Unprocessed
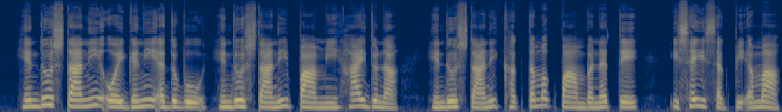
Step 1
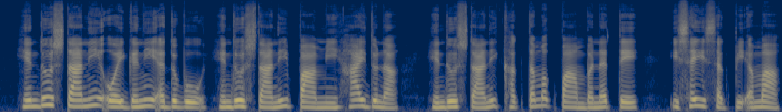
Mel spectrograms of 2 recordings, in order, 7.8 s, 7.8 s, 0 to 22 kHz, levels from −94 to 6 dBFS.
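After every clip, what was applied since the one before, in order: dynamic bell 1.3 kHz, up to -4 dB, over -35 dBFS, Q 1.2; trim -2 dB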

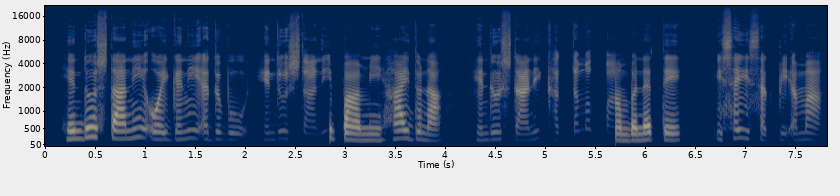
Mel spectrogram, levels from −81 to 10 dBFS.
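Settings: LFO high-pass saw up 0.35 Hz 460–4400 Hz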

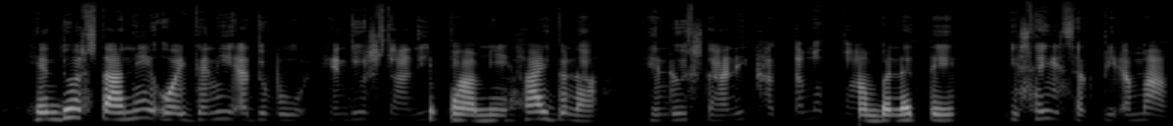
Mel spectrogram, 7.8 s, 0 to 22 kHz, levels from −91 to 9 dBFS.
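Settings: lamp-driven phase shifter 4.6 Hz; trim -6 dB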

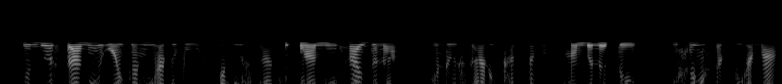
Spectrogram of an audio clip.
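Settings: fade-in on the opening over 0.77 s; frequency inversion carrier 2.9 kHz

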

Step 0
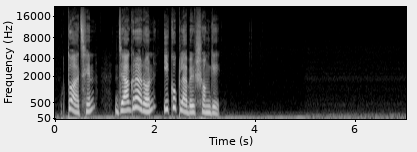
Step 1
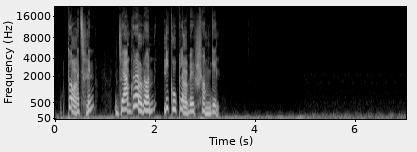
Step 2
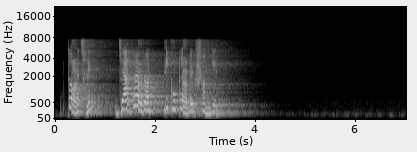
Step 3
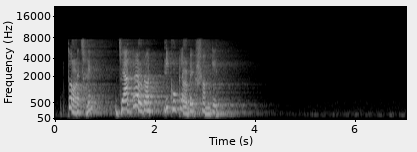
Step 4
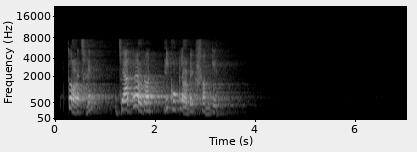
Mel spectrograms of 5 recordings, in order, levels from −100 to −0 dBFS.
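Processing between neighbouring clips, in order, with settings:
vibrato with a chosen wave square 4.5 Hz, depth 250 cents; trim -4.5 dB
Schroeder reverb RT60 1.6 s, combs from 29 ms, DRR 8 dB; FFT band-pass 120–7500 Hz; trim -4 dB
flange 0.59 Hz, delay 5.7 ms, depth 8.4 ms, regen +59%
resonant high-pass 730 Hz, resonance Q 5.5; trim -8.5 dB

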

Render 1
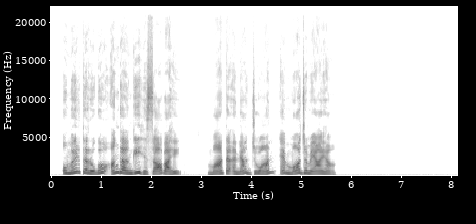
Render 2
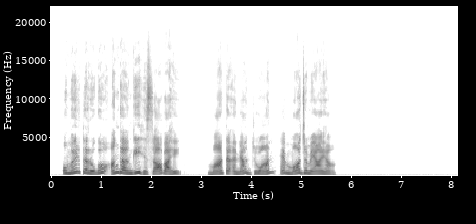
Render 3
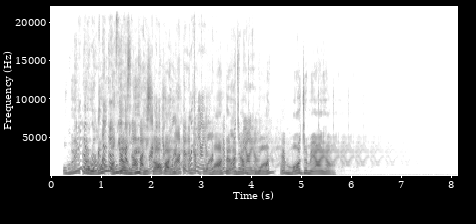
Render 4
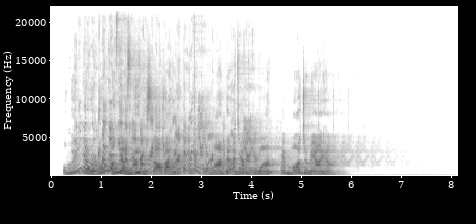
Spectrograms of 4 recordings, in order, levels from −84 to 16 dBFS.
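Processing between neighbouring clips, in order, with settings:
level-controlled noise filter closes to 550 Hz, open at -26.5 dBFS
fade-in on the opening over 0.95 s; feedback echo behind a high-pass 298 ms, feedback 55%, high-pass 2.3 kHz, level -16.5 dB; ever faster or slower copies 169 ms, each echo +6 st, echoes 2
gated-style reverb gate 360 ms falling, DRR 9.5 dB; trim +1.5 dB

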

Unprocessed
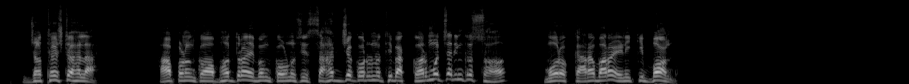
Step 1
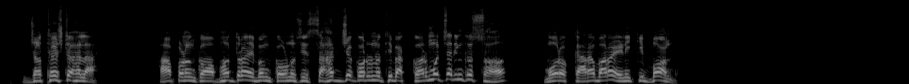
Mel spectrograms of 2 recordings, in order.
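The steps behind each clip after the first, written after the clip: peak limiter -26 dBFS, peak gain reduction 11 dB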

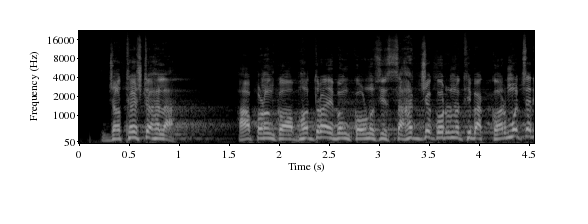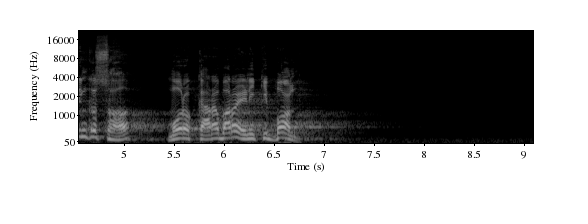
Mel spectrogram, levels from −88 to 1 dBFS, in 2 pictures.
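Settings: plate-style reverb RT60 1.7 s, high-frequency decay 0.35×, pre-delay 95 ms, DRR 17.5 dB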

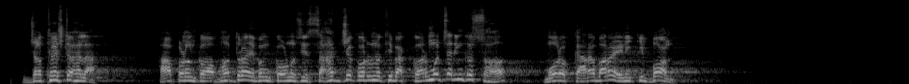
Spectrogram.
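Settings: small resonant body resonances 210/2900 Hz, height 7 dB; flange 0.85 Hz, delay 9.5 ms, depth 1.7 ms, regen -59%; trim +8 dB

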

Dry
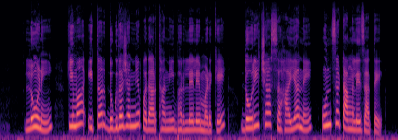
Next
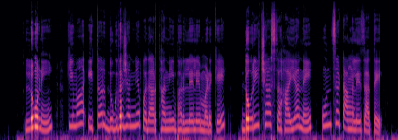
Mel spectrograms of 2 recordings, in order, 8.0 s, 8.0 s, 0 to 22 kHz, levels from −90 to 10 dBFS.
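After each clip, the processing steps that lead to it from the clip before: gate -53 dBFS, range -18 dB; level held to a coarse grid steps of 18 dB; trim +5.5 dB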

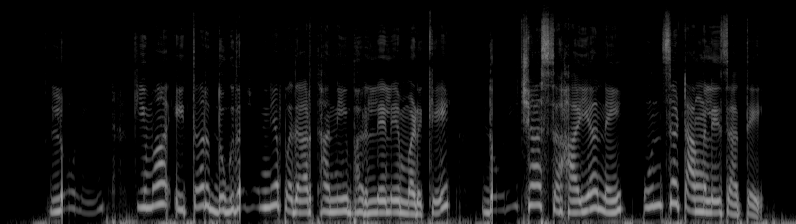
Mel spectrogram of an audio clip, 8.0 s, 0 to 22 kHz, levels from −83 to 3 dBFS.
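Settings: transient shaper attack -8 dB, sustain +7 dB; rotary cabinet horn 6.7 Hz, later 0.75 Hz, at 4.30 s; inverted gate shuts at -19 dBFS, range -35 dB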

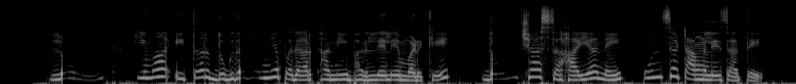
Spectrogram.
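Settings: no audible change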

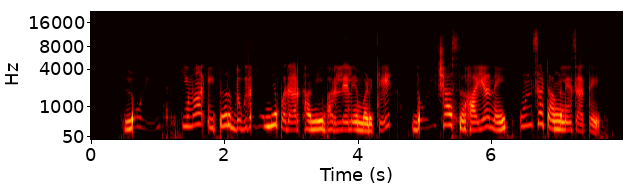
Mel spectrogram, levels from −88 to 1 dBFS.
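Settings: LFO band-pass sine 1.4 Hz 450–2200 Hz; trim +5.5 dB

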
